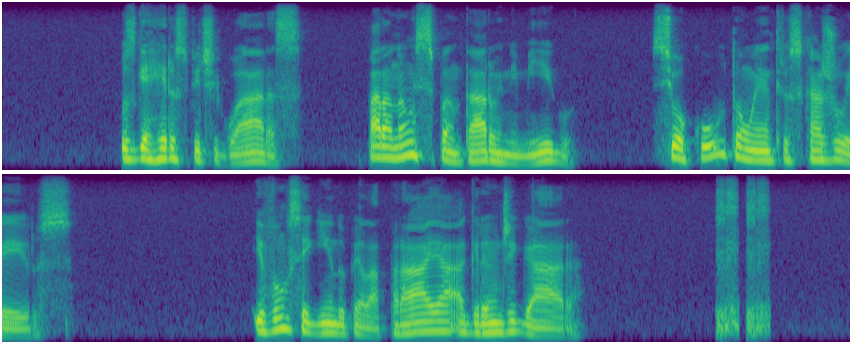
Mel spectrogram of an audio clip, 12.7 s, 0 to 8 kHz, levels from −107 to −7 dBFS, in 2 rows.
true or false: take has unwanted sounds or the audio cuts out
true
